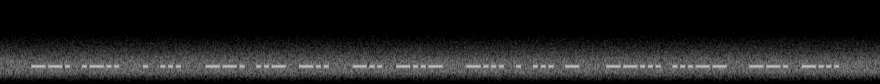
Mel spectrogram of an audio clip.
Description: Morse code, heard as a keyed tone, hand-sent with a paddle, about 31 wpm, 850 Hz, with radio static and a narrow filter. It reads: GL ES GUD DX BEST 73 GB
